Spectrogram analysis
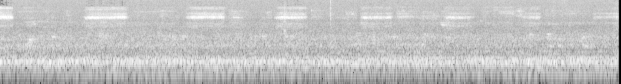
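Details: Sleeping person snoring softly: regular hissing breath noises with a faint rasp, repeating every couple of seconds.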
